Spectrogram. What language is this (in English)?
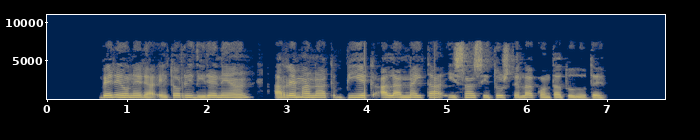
Basque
